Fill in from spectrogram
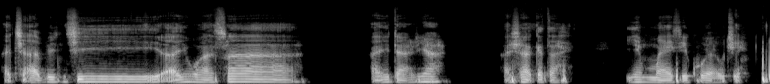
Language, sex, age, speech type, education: Hausa, male, 30-45, spontaneous, primary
